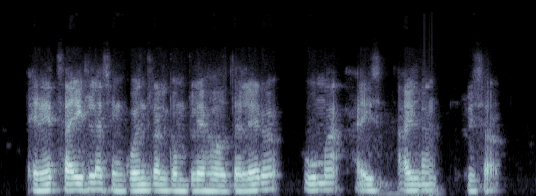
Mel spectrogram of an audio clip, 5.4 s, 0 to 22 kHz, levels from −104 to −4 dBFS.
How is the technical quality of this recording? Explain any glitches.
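One glitch stands out, late in the clip. From 4.15 to 4.34 s there is repeated packet loss, with a robotic sound. Several short holes, none over 20 ms, arrive in quick succession. Each is patched by stretching the preceding sound, so nearly half that stretch is filled-in audio. The speech turns choppy. Unlike a single dropout, the losses recur rapidly, giving a choppy, stuttering texture rather than one clean gap.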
